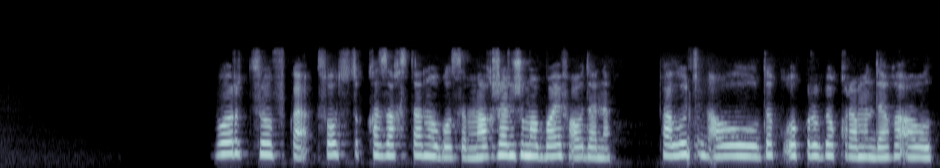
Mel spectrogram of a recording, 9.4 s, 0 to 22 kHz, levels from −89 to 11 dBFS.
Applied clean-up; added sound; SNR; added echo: neural mask model DeepFilterNet 3.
